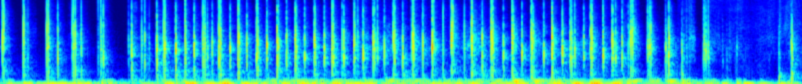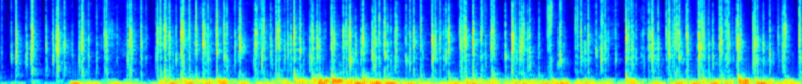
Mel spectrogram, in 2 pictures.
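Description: Long nails tap rapidly on the cardboard cover of a hardcover book, producing a dense, irregular stream of sharp, dry clicks with no ring. The tapping thins briefly near the middle, then resumes fuller over a steady low rumble.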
